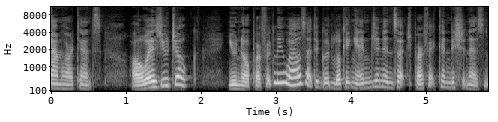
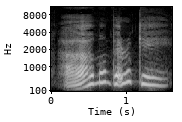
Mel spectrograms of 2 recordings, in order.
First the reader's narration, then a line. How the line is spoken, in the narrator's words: sighed Madame Hortense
